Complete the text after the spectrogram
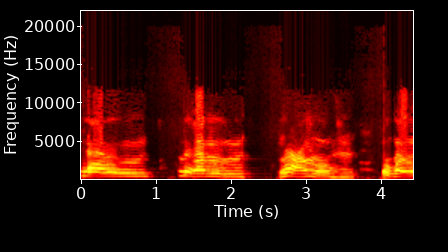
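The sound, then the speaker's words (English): A person imitates their cat meowing alone on another floor of the house, giving four long, wavering meows in quick succession with short pauses between them, loud, with no other talking. “Because whenever we're on like a different level of the house, it's like we're on a different level, and he's like alone on like one of the stories of the house, and this is how he meows.”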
